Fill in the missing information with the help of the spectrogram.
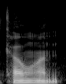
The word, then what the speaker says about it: Koan: Well, I say Koan largely for like the Zen riddle. I figured that's what it was, but I think you could also pronounce it Cone.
